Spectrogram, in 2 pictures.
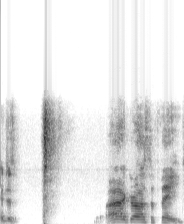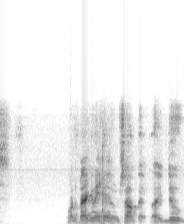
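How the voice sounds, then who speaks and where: An animated man with a New York accent and very wide pitch swings against a quiet background. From New York City. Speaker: streamer. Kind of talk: casual live-stream commentary.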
